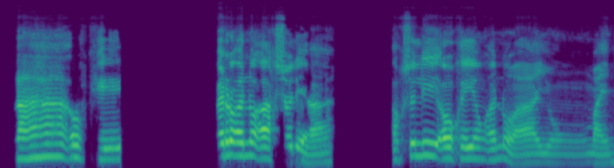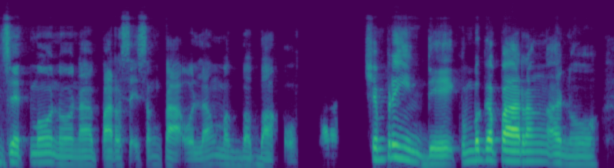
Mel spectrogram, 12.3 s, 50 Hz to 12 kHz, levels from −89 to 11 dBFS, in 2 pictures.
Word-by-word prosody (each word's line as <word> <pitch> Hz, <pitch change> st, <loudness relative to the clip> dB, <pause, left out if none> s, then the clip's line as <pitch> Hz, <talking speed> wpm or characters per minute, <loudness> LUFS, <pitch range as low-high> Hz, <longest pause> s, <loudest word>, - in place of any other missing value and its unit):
Ah, 200 Hz, +3 st, +4 dB
okey. 175 Hz, -2 st, -2 dB, 1.0 s
Pero 230 Hz, +2 st, +8 dB
ano 230 Hz, 0 st, +6 dB
actually, 185 Hz, 0 st, +3 dB
ah, 130 Hz, +3 st, -3 dB, 0.6 s
actually, 225 Hz, -1 st, +1 dB
okey 185 Hz, 0 st, +4 dB
yung 180 Hz, -3 st, -4 dB
ano, 175 Hz, +3 st, -2 dB
ah, 125 Hz, +2 st, -2 dB
yung 125 Hz, -2 st, -12 dB
mindset 130 Hz, +1 st, -6 dB
mo 135 Hz, +1 st, -5 dB
'no, 110 Hz, -4 st, -11 dB
na 105 Hz, 0 st, -9 dB
para 105 Hz, 0 st, -7 dB
sa -, -, -10 dB
isang 105 Hz, -1 st, -14 dB
tao 95 Hz, -, -7 dB
lang 115 Hz, +6 st, -14 dB
magba-back 100 Hz, -3 st, -13 dB
off -, -, -19 dB
ka? -, -, -68 dB, 0.6 s
Siyempre 180 Hz, +4 st, -2 dB
hindi 115 Hz, -, -6 dB
kumbaga 165 Hz, +4 st, -1 dB
parang 150 Hz, -2 st, +3 dB
ano 110 Hz, -3 st, -10 dB
150 Hz, 140 wpm, -21 LUFS, 120-185 Hz, 1.0 s, Pero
